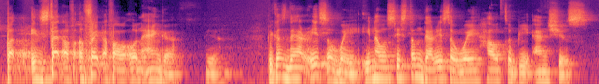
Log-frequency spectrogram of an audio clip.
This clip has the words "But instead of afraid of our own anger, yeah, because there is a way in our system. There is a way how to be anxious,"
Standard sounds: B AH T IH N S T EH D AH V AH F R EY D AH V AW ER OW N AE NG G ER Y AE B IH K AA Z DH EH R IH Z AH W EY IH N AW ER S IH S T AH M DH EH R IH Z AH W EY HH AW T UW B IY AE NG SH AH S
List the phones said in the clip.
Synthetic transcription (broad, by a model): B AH T IH N S T EH D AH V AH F EY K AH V AW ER OW N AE NG G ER Y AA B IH K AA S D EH R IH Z AH W EY IH N AW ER S IH S T AH M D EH R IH S AH W EY HH AW T UW B IY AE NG SH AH S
